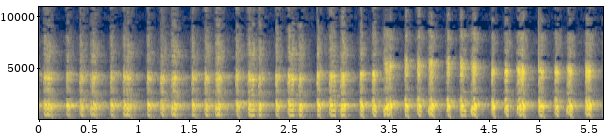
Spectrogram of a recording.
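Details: Chukar partridge (keklik) in Tajikistan, recorded in 2020: a fast, steady series of harsh clucking notes, about two per second, each a broad burst with the strongest energy in the middle range, forming a continuous rhythmic chatter with no other sounds.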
